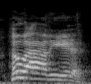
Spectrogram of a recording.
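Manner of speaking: sudden loud challenge, voice jumps up; loud demand. Acted. Pricker loudly challenging the stranger, a sudden demand. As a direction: bark the question out suddenly.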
